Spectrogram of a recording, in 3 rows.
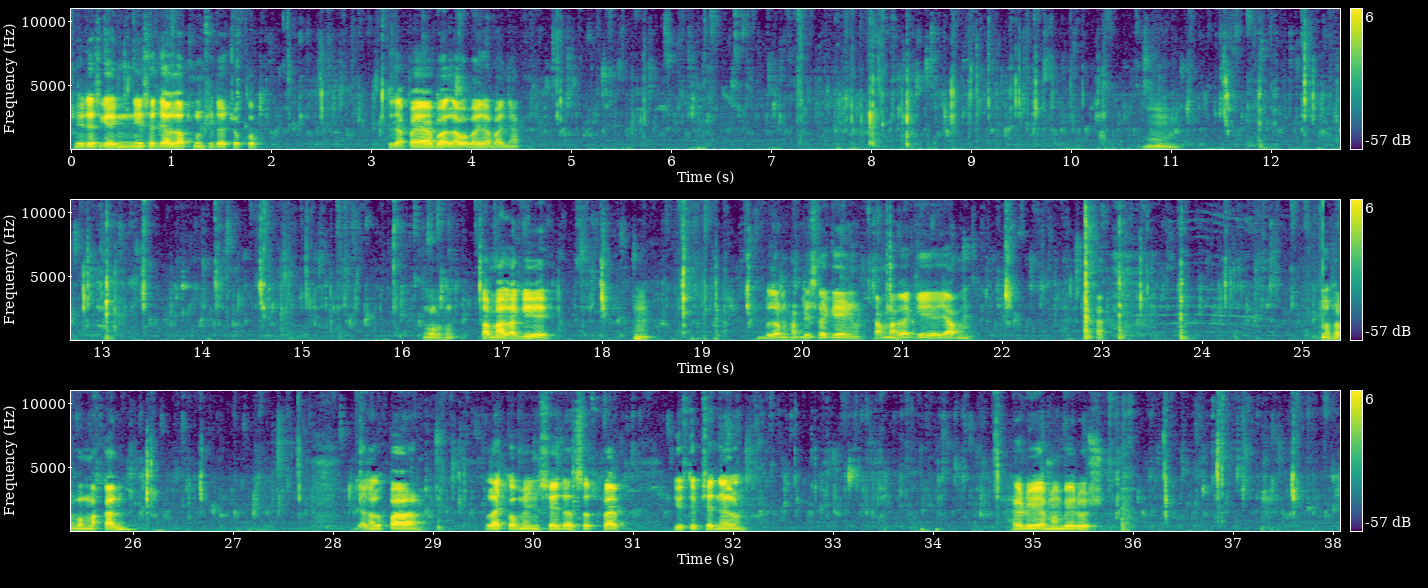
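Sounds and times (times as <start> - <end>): wet chewing and mouth smacks: 2.1 - 3.2, 4.6 - 16.9, 17.5 - 19.6, 21.6 - 25.2, 26.0 - 28.3, 28.9 - 29.5, 32.2 - 34.8, 35.8 - 38.0.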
